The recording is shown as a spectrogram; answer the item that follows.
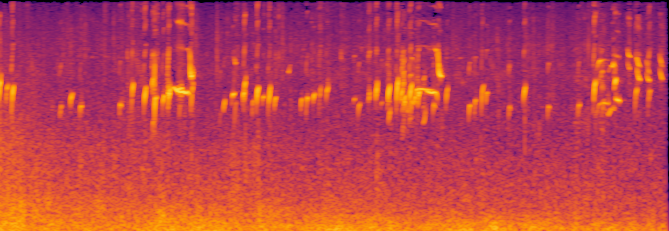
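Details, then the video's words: High, rapid goldfinch twittering, punctuated by two louder complex phrases with sliding whistled notes, over a faint low hum. "Teach your goldfinch to sing beautiful motivational songs"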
